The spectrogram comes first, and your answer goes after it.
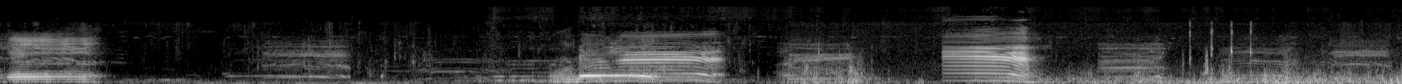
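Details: Several tame female cows call the herd, their moos overlapping and following one another at differing pitches. Two long, loud bellows stand out midway, with quieter lowing and brief clicks between.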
